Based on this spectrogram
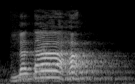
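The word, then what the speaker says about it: लताः: लताह, लताह, लताह, आ के साथ में आ मिल रहा है।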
